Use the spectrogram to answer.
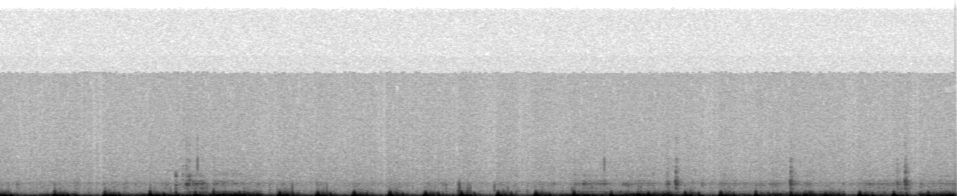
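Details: Irregular heart rhythm brought on by compression: muffled, low heart thumps at an uneven pace, with gaps and spacing that vary from beat to beat.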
